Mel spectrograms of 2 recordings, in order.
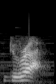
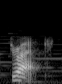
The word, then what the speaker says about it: Druck: Druck, like a truck, Druck.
